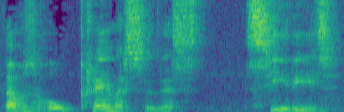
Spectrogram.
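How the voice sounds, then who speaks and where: A Scottish man working through a casual workshop tutorial as a bass luthier, muttering wry jokes and swearing casually. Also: expressive, normal speed, a little mellow, slight background noise. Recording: echoey room.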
